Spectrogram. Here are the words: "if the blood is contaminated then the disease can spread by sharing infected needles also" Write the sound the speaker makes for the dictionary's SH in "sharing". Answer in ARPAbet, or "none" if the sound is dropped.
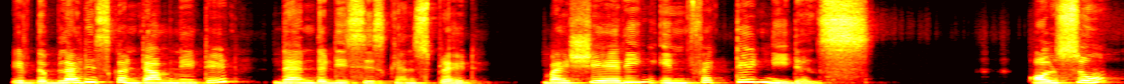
SH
